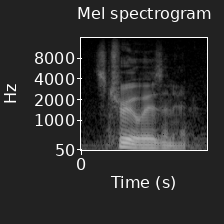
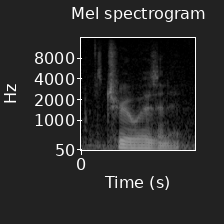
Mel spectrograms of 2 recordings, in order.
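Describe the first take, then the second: First: Said in the usual way. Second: Said again much softer, almost to himself; quiet repeat. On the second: Shown as a demonstration. Pastor repeats the point softly to the congregation. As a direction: let the question drop to a soft murmur.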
